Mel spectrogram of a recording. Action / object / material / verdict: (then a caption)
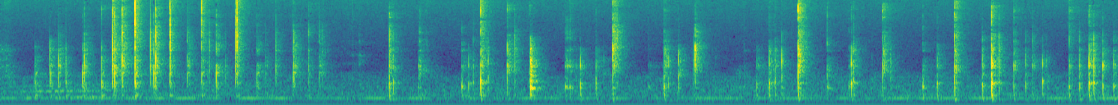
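tap / plastic food storage container with plastic lid / plastic / none. A small, square, hollow food storage container with a clear plastic lid and a blue plastic base rests on a table and is tapped on the lid with the long manicured fingernails of both hands. The result is a stream of quick, sharp, hollow clicking taps in irregular bursts, each dying away almost instantly over a faint steady low hum.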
